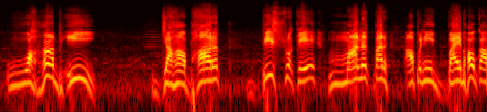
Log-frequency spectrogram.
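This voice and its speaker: A man on a debate panel speaking slowly and weaving in lines of poetry. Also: high-pitched, bright, forceful tone, no room sound. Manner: slow, quotes poetry between points.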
